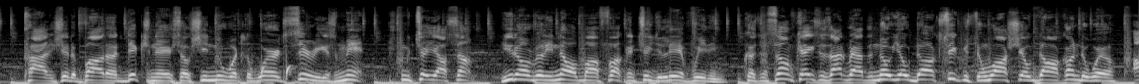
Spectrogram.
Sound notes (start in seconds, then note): 2.8 word pops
